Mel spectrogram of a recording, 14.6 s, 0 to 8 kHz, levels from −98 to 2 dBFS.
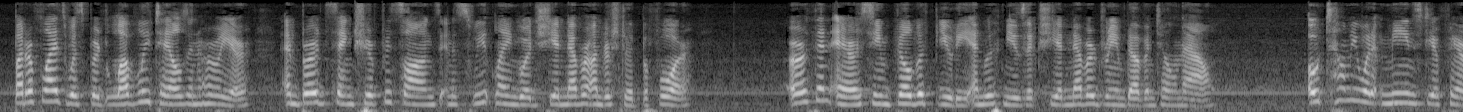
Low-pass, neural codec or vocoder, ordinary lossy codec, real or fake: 7.2 kHz; none; AAC, 32 kbps; real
